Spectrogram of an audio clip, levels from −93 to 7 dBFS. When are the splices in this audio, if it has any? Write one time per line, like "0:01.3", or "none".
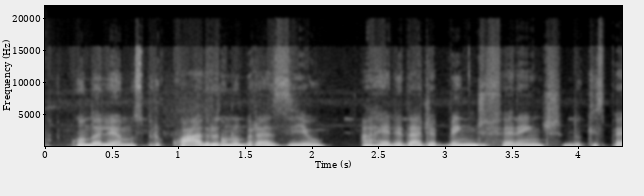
0:01.3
